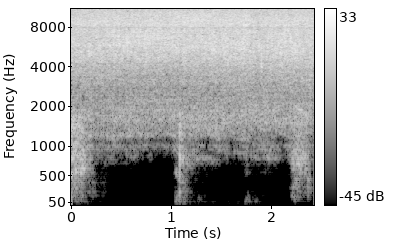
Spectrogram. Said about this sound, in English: I've got the pan sitting on the stove. It's on the burner. I think I've got it set to high, though.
